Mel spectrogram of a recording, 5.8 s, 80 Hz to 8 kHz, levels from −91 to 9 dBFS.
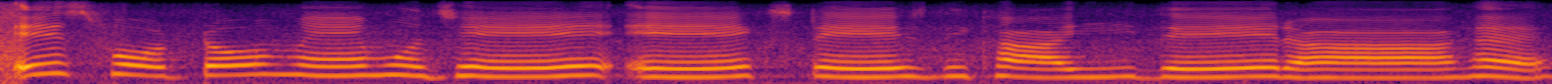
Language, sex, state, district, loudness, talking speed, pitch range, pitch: Hindi, male, Madhya Pradesh, Umaria, -17 LUFS, 105 wpm, 260-300 Hz, 275 Hz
